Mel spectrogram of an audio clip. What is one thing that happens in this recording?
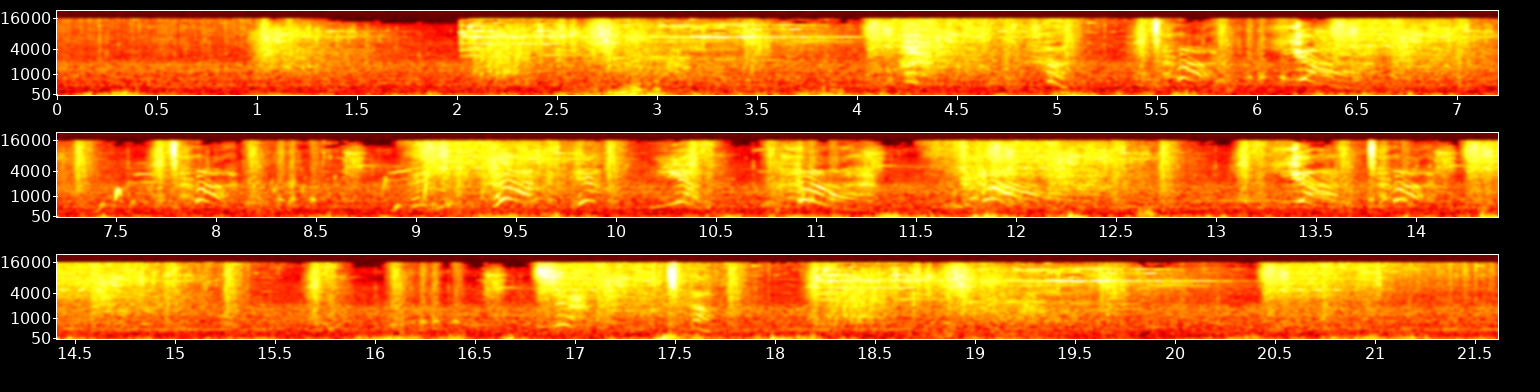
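Ice cracks and shatters in bright chimes.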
